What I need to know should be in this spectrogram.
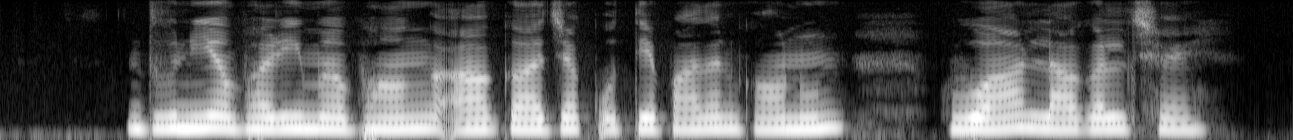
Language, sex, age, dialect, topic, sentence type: Maithili, female, 41-45, Eastern / Thethi, agriculture, statement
